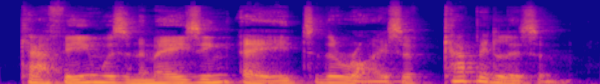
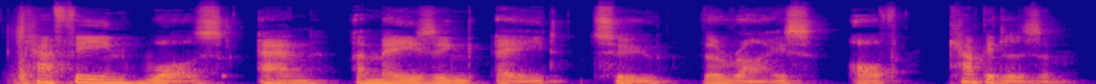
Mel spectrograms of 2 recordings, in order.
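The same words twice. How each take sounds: First: Key words are stressed and small words reduced. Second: Every word gets equal stress. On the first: The speaker calls it right. "What we say is" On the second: The speaker calls it wrong. "We don't say"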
